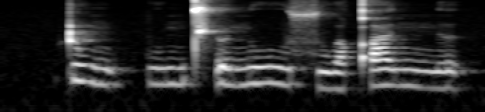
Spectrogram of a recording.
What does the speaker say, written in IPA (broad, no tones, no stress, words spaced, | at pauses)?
ʈuŋəpːuːmt͡ʃʼə˞ nuː suːqʼɘːnːɘ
